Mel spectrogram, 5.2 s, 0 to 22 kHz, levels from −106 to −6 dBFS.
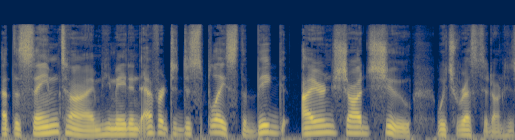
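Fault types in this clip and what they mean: Nothing stood out on listening to this speech recording.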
